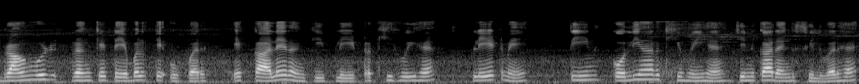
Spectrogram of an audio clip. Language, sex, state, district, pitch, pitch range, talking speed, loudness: Hindi, male, Punjab, Pathankot, 180 Hz, 155-195 Hz, 175 wpm, -21 LUFS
